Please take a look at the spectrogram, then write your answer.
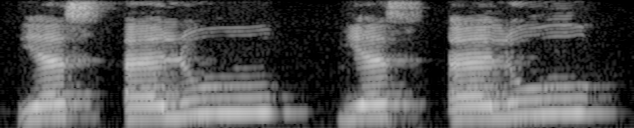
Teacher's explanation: लू में खींचेंगे, जबकि आ में हमें खींचना नहीं है, वहां पर जल्द अदा करेंगे।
